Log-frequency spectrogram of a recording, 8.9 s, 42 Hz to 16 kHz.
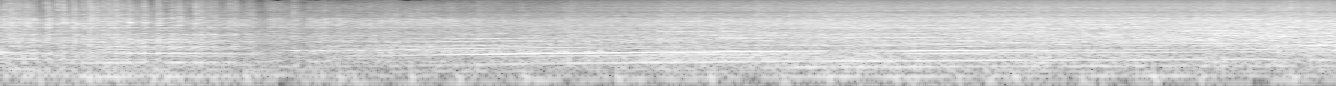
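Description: Suzuki Jimny SJ10's small three-cylinder two-stroke engine running as the vehicle is driven off-road, its pitch rising slowly over several seconds.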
